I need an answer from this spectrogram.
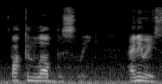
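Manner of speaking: usual speaking voice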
